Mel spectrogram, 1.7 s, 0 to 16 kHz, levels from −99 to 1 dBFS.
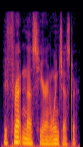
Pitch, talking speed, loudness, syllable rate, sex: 100 Hz, 215 wpm, -20 LUFS, 6.9 syllables/s, male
